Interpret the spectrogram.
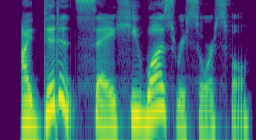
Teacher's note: With stress on he, it suggests someone else is resourceful, not him. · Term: sentence stress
